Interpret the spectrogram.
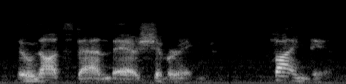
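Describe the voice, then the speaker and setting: A put-on character voice at an extremely high pitch unfolds at a fairly slow pace. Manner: commanding, cold.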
